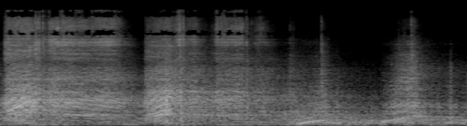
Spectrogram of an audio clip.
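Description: A car engine accelerating hard, its pitch climbing in about four rising sweeps, getting quieter as it pulls away.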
